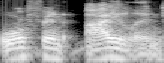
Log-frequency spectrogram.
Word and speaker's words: Orphan Island: this one is pronounced orphan island so the Ellis Island I mean sorry the S is silent and can you read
